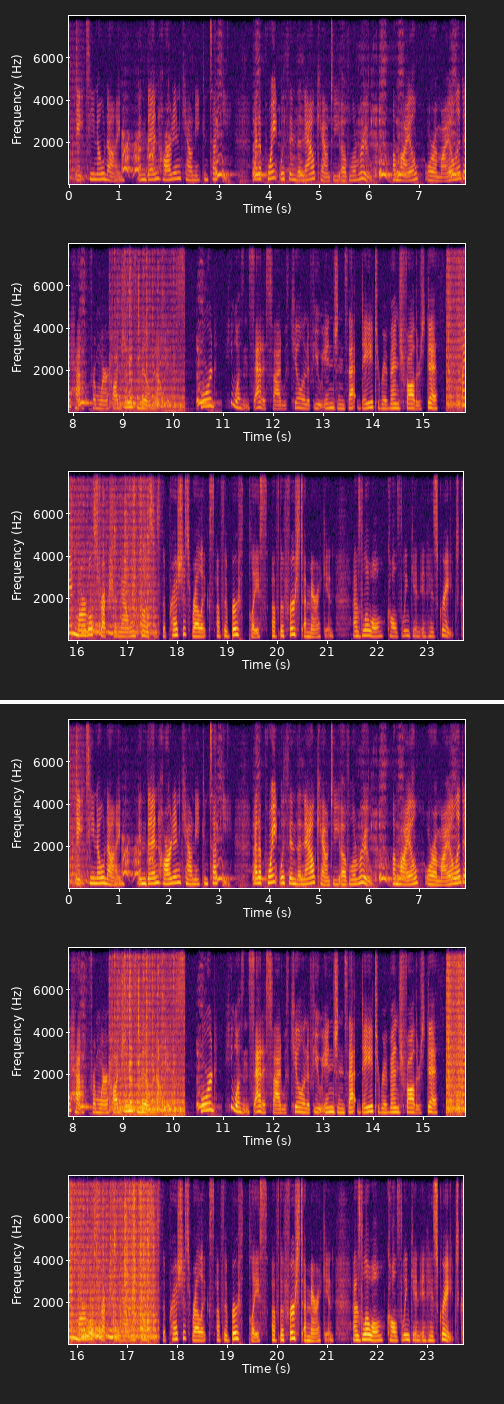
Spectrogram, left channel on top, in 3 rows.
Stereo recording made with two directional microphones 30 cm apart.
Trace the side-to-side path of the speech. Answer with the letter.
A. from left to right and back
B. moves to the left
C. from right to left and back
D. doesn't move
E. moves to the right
C.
